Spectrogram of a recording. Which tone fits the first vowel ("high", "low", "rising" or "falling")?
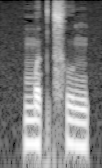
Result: rising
